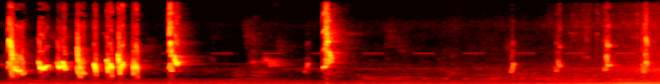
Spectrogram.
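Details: Kecial kombo white-eye, described as a loud fighter singer, opening with a rapid burst of harsh high chips, then scattered single notes and fainter calls over a faint background rumble.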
